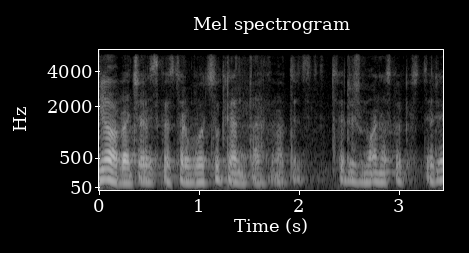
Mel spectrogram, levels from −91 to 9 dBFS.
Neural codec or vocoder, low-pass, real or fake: vocoder, 44.1 kHz, 128 mel bands, Pupu-Vocoder; 5.4 kHz; fake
